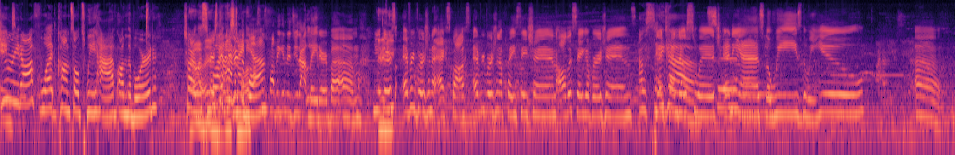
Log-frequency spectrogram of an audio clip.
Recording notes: Wreck it Ralph LIVE at CCS 2023. In this episode, we are LIVE at CCS 2023!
